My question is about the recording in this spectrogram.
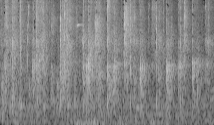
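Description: Audience clapping: many quick, irregular hand claps.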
